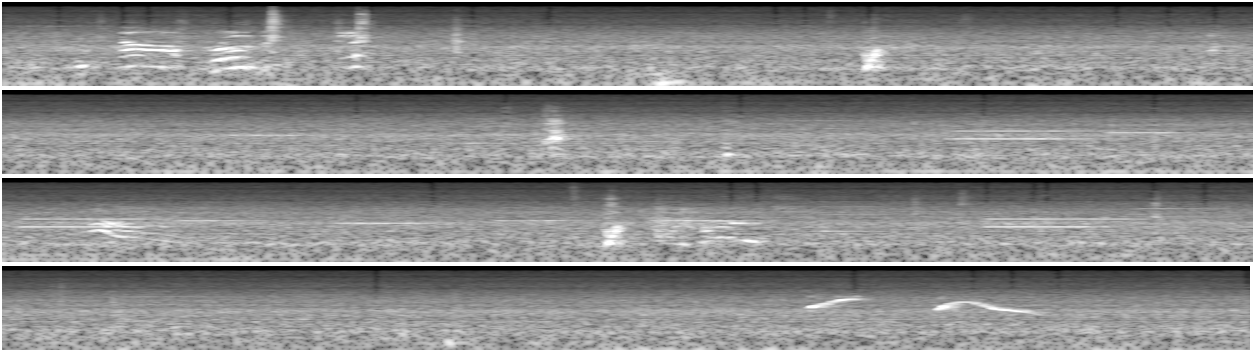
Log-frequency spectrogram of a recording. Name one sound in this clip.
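Short cartoon sound effects chirp and blip.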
